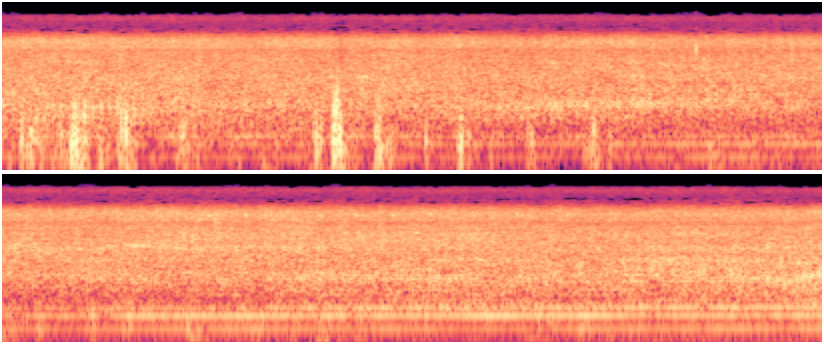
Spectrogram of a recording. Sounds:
Wind noise (microphone), Wind

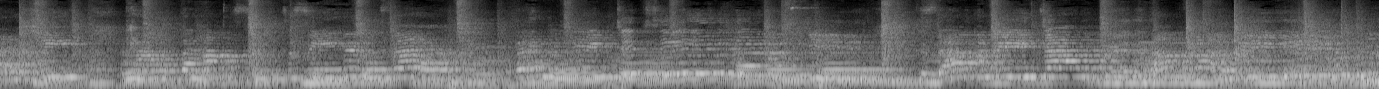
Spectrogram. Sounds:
Exciting music, Music

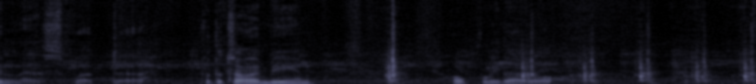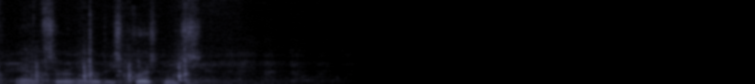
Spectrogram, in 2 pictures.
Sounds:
Silence, Music, Speech

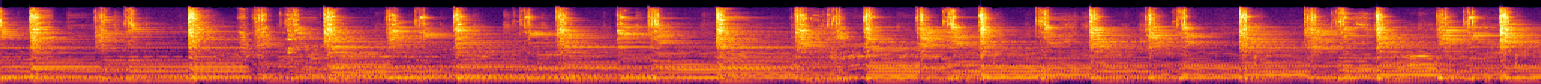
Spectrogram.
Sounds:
Music, Strum, Musical instrument, Guitar, Plucked string instrument, Acoustic guitar

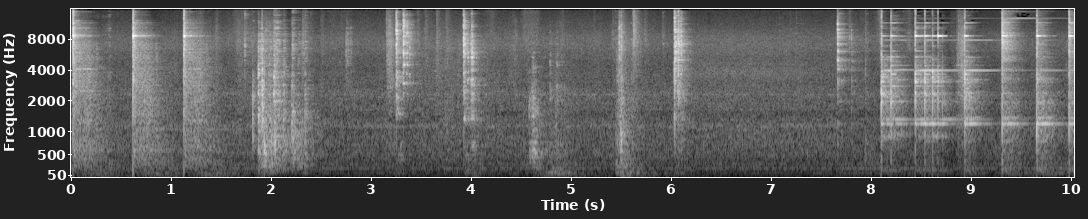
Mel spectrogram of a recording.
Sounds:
forging swords

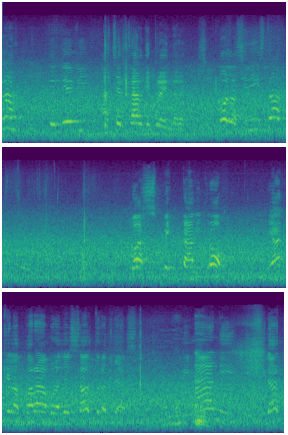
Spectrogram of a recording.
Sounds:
outside, urban or man-made, Speech

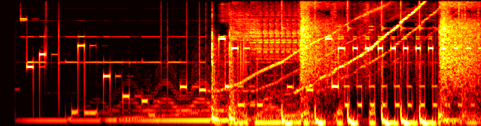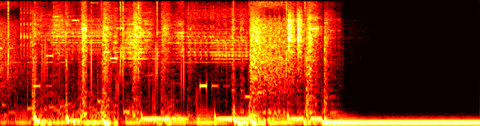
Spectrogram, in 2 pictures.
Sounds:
Sampler

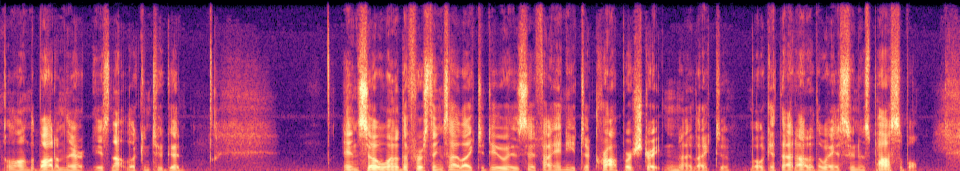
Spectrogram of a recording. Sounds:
Speech

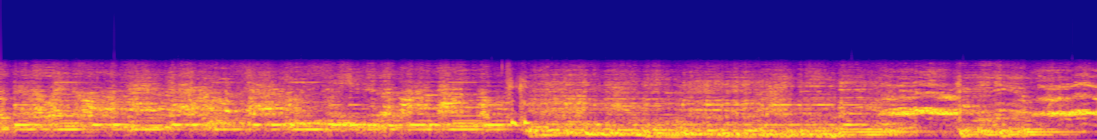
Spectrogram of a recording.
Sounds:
Choir, Music

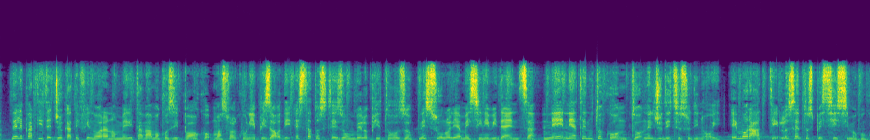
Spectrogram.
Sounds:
Speech, Music

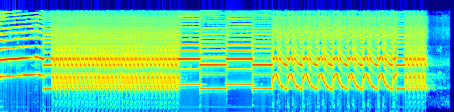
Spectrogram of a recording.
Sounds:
Siren, Police car (siren)

